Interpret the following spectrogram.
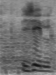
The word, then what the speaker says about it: Jill: How would you pronounce it in Swedish? Jill.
